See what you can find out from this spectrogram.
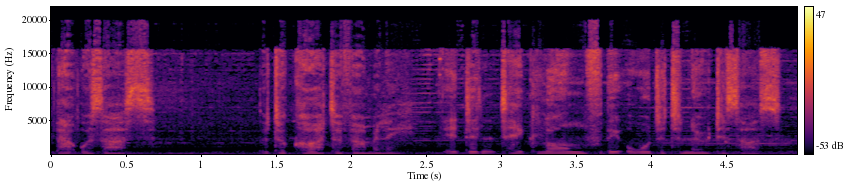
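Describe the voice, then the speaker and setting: A woman's voice: mid-range voice, steady tone, brisk, close to an everyday voice. Woman voicing a young performer, solemn storyteller, game audio, music behind. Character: young woman performer telling her tragic past. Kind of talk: game voice acting.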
